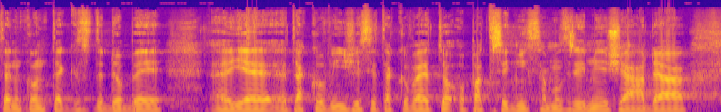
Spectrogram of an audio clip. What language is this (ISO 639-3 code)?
ces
